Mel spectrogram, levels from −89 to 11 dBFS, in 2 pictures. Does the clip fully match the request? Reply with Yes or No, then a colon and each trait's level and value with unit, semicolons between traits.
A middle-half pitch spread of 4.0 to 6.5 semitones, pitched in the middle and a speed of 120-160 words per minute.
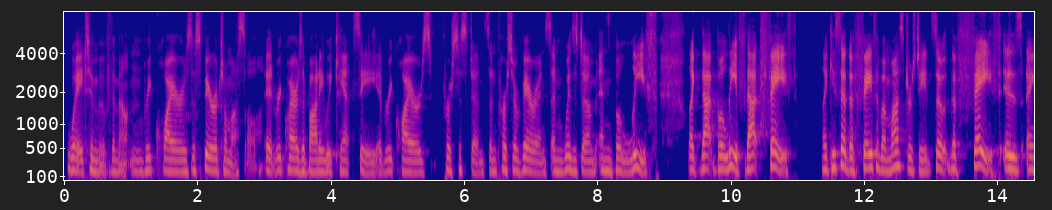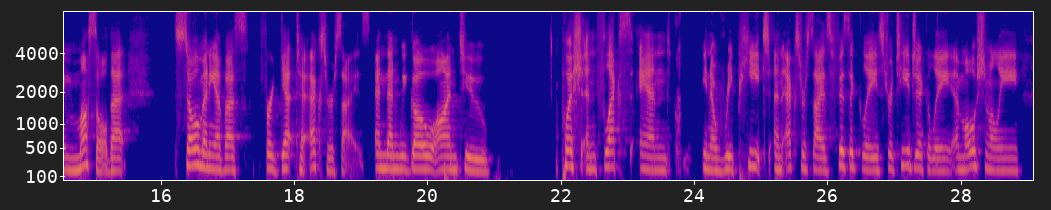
No: average, 2.9 semitones; medium, 180 Hz; average, 145 wpm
